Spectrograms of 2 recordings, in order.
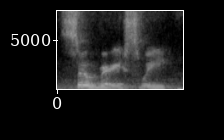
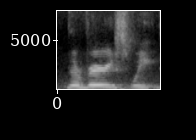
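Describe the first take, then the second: First: Tender. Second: A louder burst of praise, falling at the end; gushing. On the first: Streamer softly echoing thanks to kind viewers, tender and quiet. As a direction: murmur it fondly to yourself. Repeats praise after shout outs. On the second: Streamer gushing to viewers about their sweetness, louder. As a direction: say it out loud with delight. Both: Real, not acted.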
